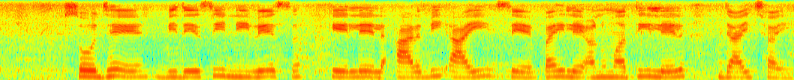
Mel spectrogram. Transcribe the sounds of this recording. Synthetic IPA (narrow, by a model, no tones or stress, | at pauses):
sod͡ʒʱe | ʋid̪esiniʋes | kelelaːɾbiʔaisepəɦileənumət̪ilel | d͡ʒajt͡ʃʰəj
